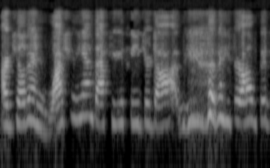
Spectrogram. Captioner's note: chuckles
